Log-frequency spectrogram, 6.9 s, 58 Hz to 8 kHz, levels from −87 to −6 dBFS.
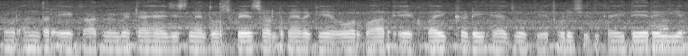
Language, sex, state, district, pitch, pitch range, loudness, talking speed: Hindi, male, Rajasthan, Bikaner, 110 Hz, 105-110 Hz, -17 LUFS, 235 wpm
